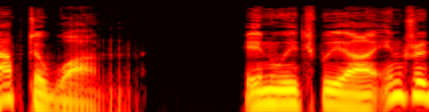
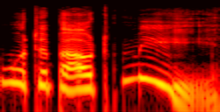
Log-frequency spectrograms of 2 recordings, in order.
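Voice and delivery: squeaky voice, way up high. Reading aloud as Piglet interrupts to ask about himself: squeaky Piglet voice. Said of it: "said in his squeaky voice".

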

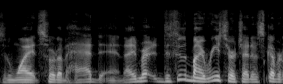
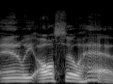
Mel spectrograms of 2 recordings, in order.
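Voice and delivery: voice cracking, going higher; 3 semitones higher than usual. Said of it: "sorry for the voice crack there".

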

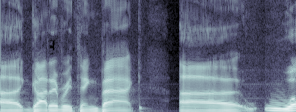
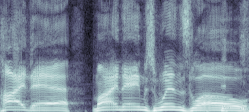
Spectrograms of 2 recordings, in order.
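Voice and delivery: put-on slow, drawn-out Boston accent, pitched up; 6 semitones higher than usual. Introducing himself as Winslow: Winslow's Boston accent. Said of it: "He's got a Boston accent".

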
